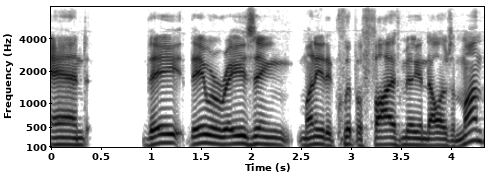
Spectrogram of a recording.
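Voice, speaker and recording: At a moderate pace, a man talks in an ordinary speaking voice with a fairly high pitch. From Louisiana, US South. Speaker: podcast host and author. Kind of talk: casual conversation.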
